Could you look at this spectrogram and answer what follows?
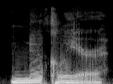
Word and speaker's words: nuclear: Nuclear. And yes, I said it right. Nuclear. Not nuclear. Nuclear. Let's try to say that right, folks.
